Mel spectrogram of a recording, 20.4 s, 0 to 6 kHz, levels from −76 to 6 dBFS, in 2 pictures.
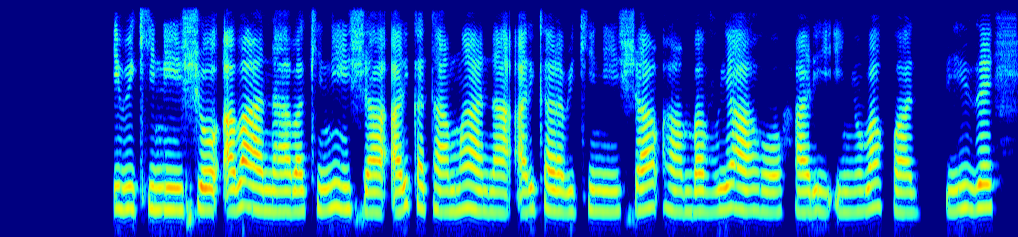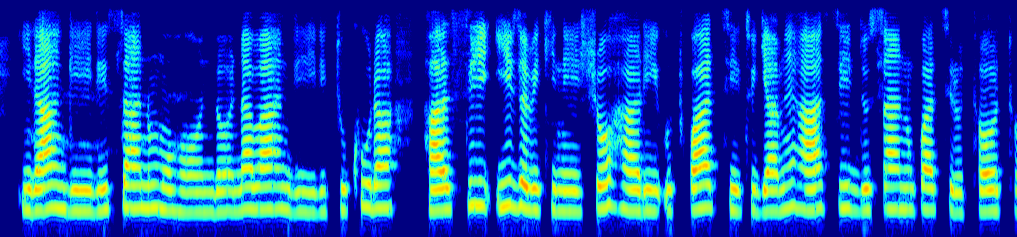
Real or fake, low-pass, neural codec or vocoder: fake; 5.4 kHz; vocoder, 22.05 kHz, 80 mel bands, WaveNeXt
